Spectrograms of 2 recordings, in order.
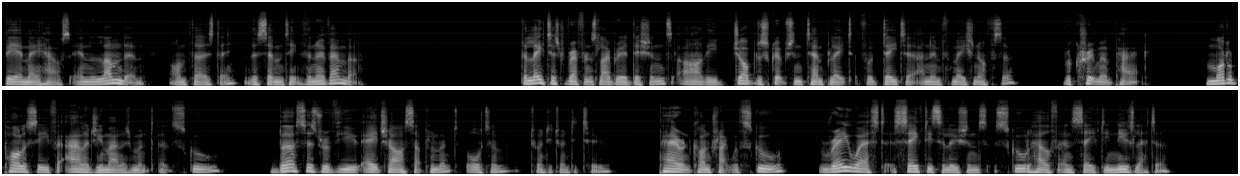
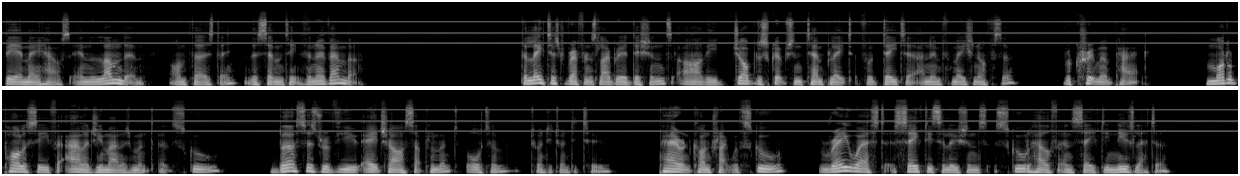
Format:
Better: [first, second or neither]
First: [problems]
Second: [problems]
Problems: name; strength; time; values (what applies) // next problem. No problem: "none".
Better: first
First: high-pitched whine; faint; throughout; 5 kHz, 35 dB below the speech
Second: high-pitched whine; loud; throughout; 5 kHz, 9 dB below the speech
